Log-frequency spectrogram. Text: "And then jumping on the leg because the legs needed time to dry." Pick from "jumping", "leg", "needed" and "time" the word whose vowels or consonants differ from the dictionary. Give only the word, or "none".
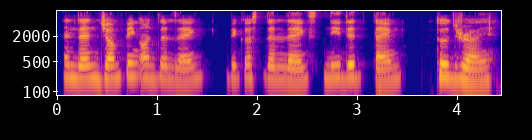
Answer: none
